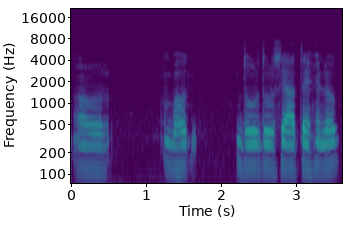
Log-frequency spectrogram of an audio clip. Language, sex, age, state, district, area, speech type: Hindi, male, 18-30, Uttar Pradesh, Jaunpur, rural, spontaneous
